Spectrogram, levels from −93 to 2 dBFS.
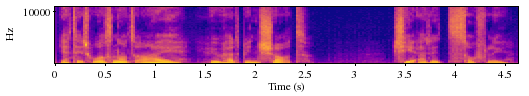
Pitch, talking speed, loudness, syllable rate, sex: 210 Hz, 155 wpm, -16 LUFS, 4.0 syllables/s, female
